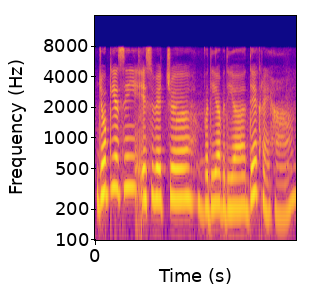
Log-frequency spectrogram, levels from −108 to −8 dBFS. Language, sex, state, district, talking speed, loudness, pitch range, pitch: Punjabi, female, Punjab, Kapurthala, 135 wpm, -18 LUFS, 215-265 Hz, 250 Hz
